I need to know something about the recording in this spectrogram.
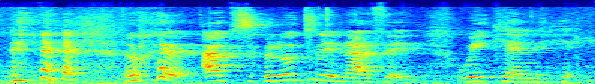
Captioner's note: laugh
